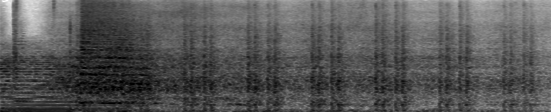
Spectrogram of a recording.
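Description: A train running with its wheels clattering on the rails; music ends about a second in, and the train sound fades out toward the end.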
